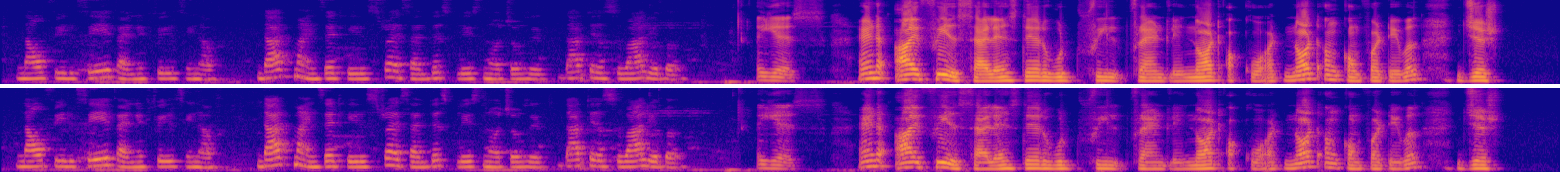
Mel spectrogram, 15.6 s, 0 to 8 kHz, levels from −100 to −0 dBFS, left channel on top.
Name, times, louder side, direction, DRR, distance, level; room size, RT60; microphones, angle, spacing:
voice 1, 0.2-2.3 2.6-6.9, right 3 dB, 60° right, 0.4 m, -37 dB
voice 2, 7.6-7.9 8.6-12.1 12.5-15.0, left 4 dB, 75° left, 0.7 m, -28 dB
3.2 x 2.4 x 2.8 m
head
